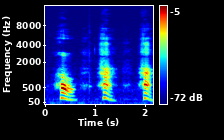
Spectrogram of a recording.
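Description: A man's deliberate laughter-yoga laughing: short loud "ha" bursts, about one a second, each falling in pitch.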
